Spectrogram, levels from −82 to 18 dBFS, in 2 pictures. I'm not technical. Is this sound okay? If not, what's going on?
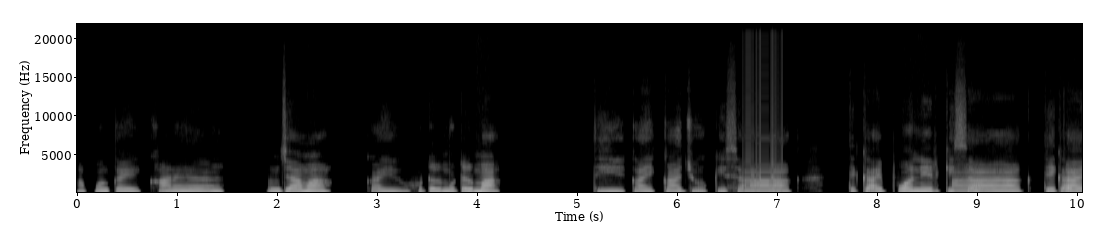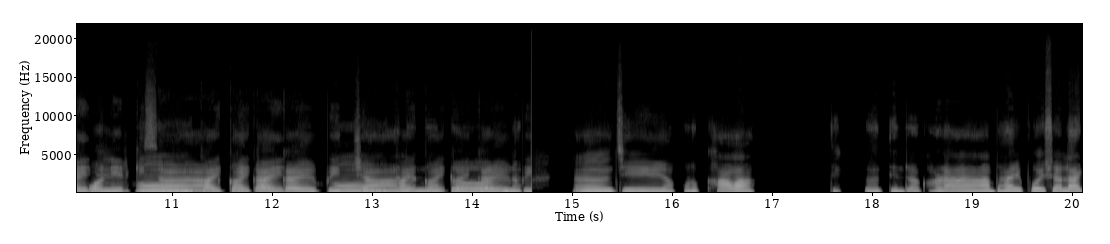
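No, there are two problems. First, there's a robotic sound from repeated short buffers between 6.65 and 7.05 s, right after "काई काजू की". For that split second the speech turns into a stiff, metallic buzz. The likely cause is that new audio wasn't arriving fast enough, so the software kept replaying a tiny 5 ms slice of what it already had, skipping most of the real sound. Repeating a 5 ms slice over and over creates a steady 200 Hz hum that sits on top of the voice.

Second, there's a doubled audio track from 8.75 to 14.59 s, starting just after "ती काई पनेर". A second copy of the same speech plays along about two seconds behind the original, a bit quieter, so you hear things said twice and overlapping. It likely comes from the audio being picked up a second time through a slower route, or from an edit that left two copies out of step. It switches on and off suddenly, with no roomy, echoey tail.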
